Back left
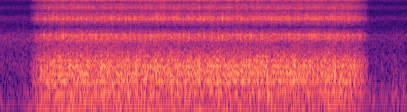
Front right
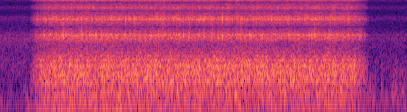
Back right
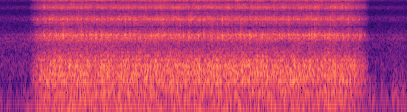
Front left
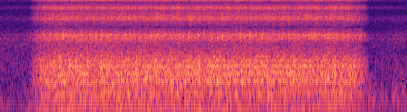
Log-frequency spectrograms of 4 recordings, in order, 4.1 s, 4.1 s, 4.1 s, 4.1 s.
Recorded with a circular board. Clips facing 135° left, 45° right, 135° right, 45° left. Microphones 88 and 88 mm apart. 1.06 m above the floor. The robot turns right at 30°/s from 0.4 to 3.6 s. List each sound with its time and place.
Only background noise.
